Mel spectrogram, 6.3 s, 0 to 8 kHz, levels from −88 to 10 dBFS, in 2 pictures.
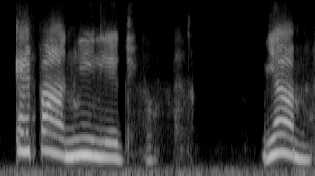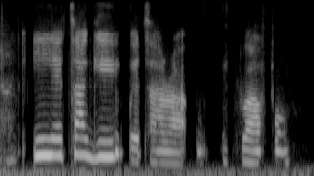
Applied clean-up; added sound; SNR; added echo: neural diffusion model UNIVERSE++.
